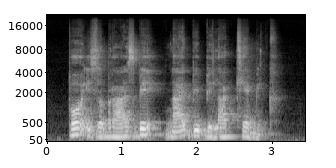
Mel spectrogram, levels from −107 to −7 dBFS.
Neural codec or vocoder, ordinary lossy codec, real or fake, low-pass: vocoder, 44.1 kHz, 128 mel bands, Pupu-Vocoder; none; fake; 19.8 kHz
